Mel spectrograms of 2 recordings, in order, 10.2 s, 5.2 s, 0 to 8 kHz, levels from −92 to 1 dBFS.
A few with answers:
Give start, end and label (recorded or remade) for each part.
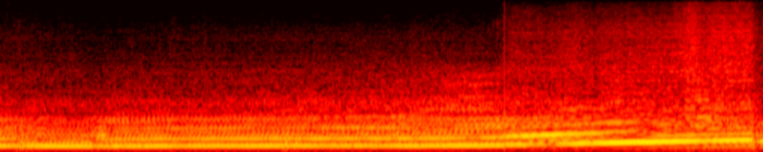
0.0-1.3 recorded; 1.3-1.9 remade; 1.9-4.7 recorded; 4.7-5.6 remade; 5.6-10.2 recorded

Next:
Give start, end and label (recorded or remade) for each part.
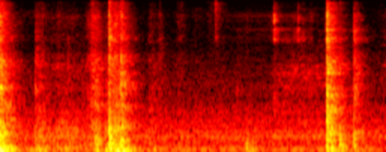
0.0-3.1 recorded; 3.1-4.0 remade; 4.0-5.2 recorded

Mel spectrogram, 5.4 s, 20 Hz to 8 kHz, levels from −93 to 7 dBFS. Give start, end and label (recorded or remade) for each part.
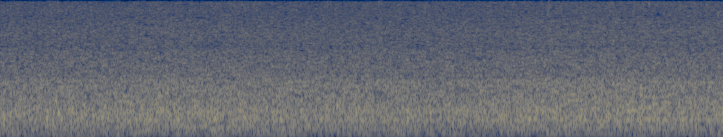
0.0-5.4 recorded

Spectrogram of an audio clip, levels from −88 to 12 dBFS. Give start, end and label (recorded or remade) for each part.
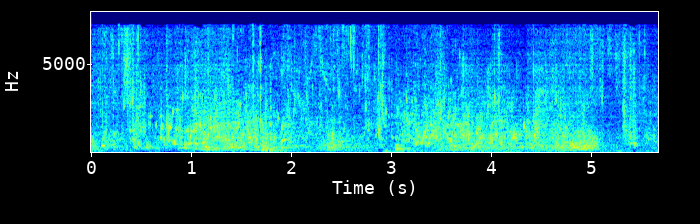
0.0-1.4 remade; 1.4-3.7 recorded; 3.7-5.7 remade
